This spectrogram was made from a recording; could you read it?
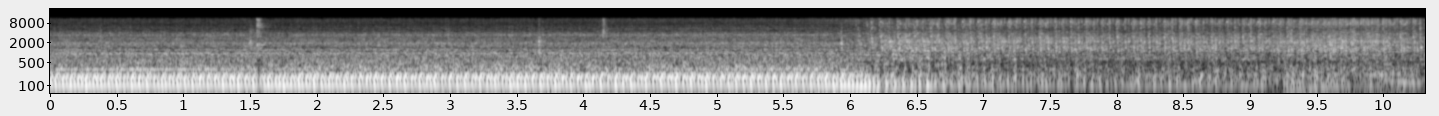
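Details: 1955 Farmall (International) Cub tractor, 3-speed, sat all winter in shed: starts, idles nicely with good oil pressure and no blow-by; steady even low engine beat, no knocks or misses, then louder sickle bar implement clatter; normal running.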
